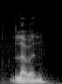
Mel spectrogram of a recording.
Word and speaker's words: Lowen: And is it, how do you pronounce it? Lowen? Lowen. Lowen. Yes.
